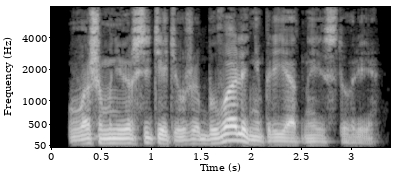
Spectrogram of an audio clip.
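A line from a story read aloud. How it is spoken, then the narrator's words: Calm question. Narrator (Russian): спокойно спросил Ньеман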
